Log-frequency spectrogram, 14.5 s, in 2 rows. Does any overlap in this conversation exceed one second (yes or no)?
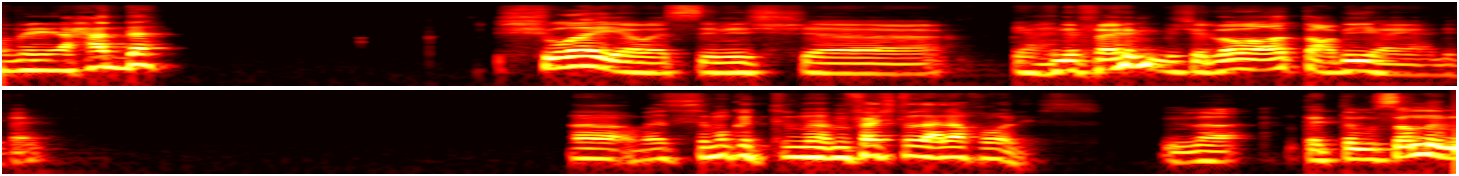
no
